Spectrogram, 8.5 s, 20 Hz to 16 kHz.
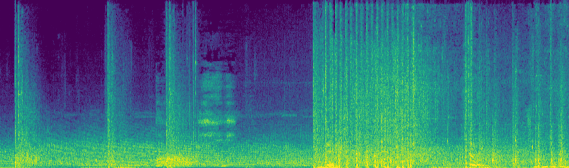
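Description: Repeated gunshots ring out in Fallout 76, starting as sparse single cracks and building into dense rapid bursts of automatic fire, loud and close, with game ambience underneath.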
